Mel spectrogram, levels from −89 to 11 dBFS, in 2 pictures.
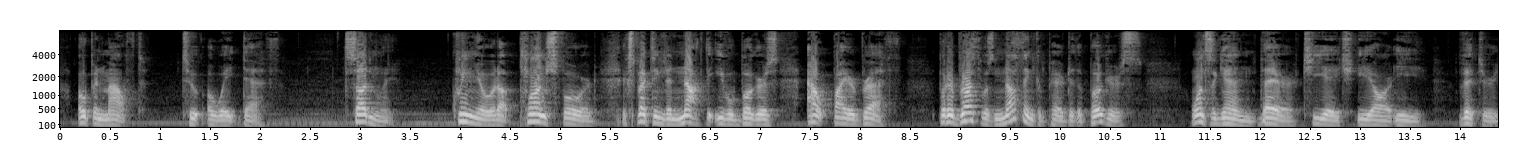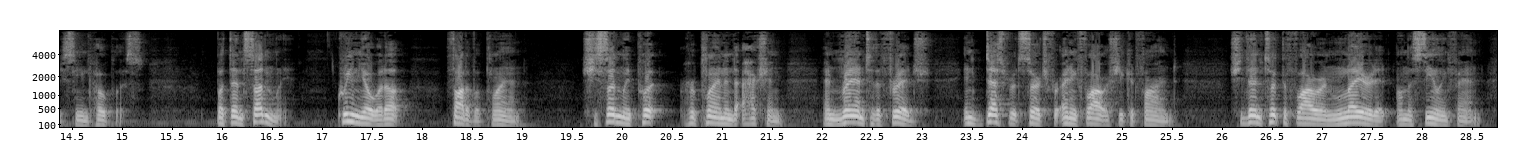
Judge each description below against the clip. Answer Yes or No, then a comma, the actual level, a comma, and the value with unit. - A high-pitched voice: No, low, 115 Hz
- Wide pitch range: No, average, 5.0 semitones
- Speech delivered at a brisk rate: No, average, 175 wpm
